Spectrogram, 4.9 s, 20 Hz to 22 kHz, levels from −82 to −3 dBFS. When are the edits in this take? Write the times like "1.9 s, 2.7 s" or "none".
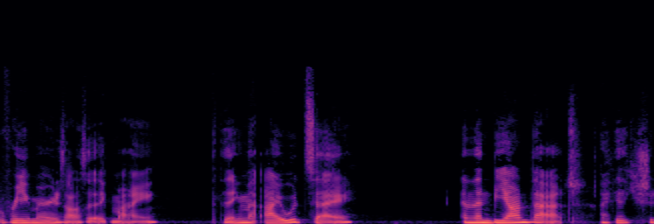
none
